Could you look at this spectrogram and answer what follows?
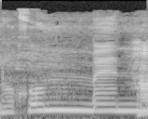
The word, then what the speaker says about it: Rummenigge: Rummenigge, Rummenage? – Spielte er dann. das ist auch falsch ausgesprochen. Rummenigge.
